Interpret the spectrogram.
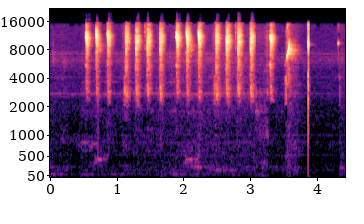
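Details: Female blue-black grassquit giving a 'fit' call, used to stir males into singing: a fast run of about sixteen very high, thin chips, roughly four per second, steady and evenly spaced, ending with a sharp click.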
